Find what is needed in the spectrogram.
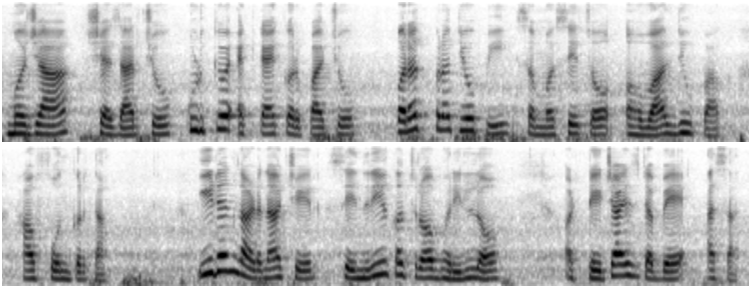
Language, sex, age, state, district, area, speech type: Goan Konkani, female, 18-30, Goa, Salcete, urban, read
